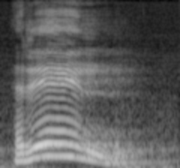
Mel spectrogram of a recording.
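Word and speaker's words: reign: है उसके बाद है रेन आर ई आई जी एन इसमें भी ए जी साइलेंट है चकि एन से पहले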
